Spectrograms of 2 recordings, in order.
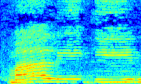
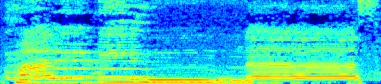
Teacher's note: Kinnya dimasukkan kepada nun tasydid bacaan gunahnya itu. Malikin gitu, ditahan sebanyak 2 harokat.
